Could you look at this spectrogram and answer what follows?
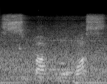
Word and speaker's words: Sphagnum moss: Jadi pengucapannya yang benar adalah Sphagnum moss, tulisannya seperti ini ya, Sphagnum moss, bukan Sphagnum moss atau Sphagnum moss atau Sphagnum moss ya, tetapi Sphagnum moss.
